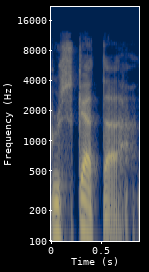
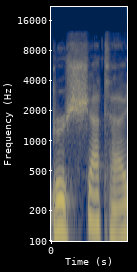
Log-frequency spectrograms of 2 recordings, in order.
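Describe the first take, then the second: First: It is said with an Italian pronunciation. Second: It is said with an American pronunciation. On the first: The speaker calls it right. "you're eating bruschetta" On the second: The speaker calls it wrong. "you're not eating bruschetta"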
